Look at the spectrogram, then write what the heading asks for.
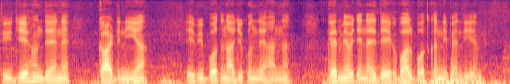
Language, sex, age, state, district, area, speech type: Punjabi, male, 18-30, Punjab, Gurdaspur, rural, spontaneous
